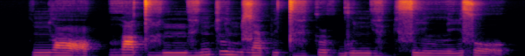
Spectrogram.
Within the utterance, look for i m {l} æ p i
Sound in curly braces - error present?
yes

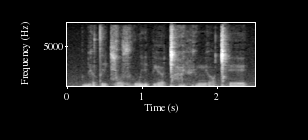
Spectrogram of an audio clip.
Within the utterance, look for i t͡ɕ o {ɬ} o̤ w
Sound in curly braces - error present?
yes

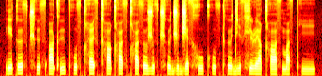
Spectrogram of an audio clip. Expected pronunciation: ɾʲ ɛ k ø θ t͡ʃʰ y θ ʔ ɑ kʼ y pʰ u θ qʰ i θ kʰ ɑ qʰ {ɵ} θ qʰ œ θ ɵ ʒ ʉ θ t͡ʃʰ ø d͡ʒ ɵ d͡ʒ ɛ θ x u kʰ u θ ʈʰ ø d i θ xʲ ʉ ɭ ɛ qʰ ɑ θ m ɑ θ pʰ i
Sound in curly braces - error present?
yes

